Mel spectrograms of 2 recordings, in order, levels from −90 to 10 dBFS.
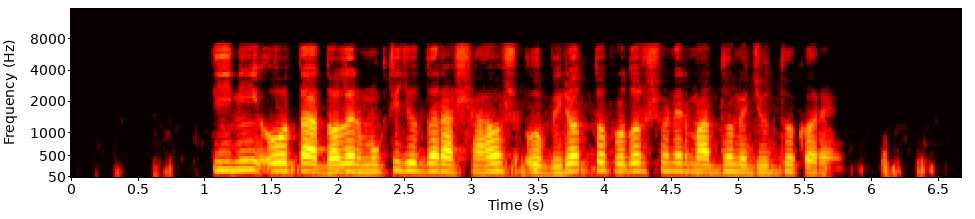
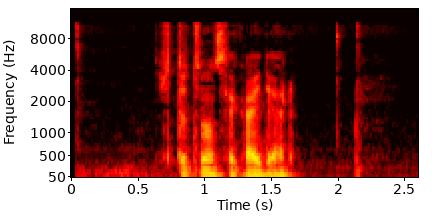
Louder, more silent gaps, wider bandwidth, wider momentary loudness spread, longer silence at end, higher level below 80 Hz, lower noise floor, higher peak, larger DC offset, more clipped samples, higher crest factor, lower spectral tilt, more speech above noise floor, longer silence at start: first, -21 LUFS vs -25 LUFS; neither; second, 7.4 kHz vs 11.5 kHz; second, 15 LU vs 23 LU; second, 0.3 s vs 0.45 s; second, -58 dBFS vs -40 dBFS; about the same, -58 dBFS vs -55 dBFS; first, -2 dBFS vs -8 dBFS; neither; neither; about the same, 20 dB vs 22 dB; first, -6.5 dB/octave vs -5 dB/octave; first, 38 dB vs 31 dB; first, 1.05 s vs 0.65 s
